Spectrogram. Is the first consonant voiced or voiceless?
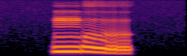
voiced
